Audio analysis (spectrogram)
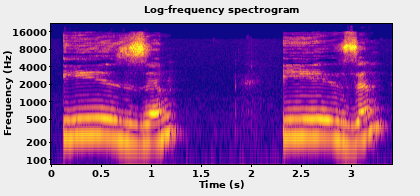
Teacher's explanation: did you hear a little vowel sound that was added in that second negative contraction? · There's a little uh sound added between the S and the N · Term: schwa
